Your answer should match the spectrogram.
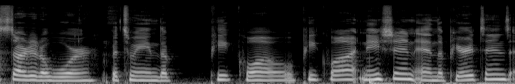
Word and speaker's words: Pequot: It is indeed pronounced as Pequot War, and it's not the same thing as the King Philip's War, which happened later on.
